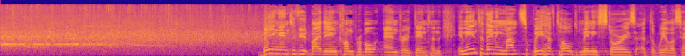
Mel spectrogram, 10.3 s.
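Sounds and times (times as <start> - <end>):
audience cheering and hooting: 0.0 - 4.8
speech: 3.9 - 10.2.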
